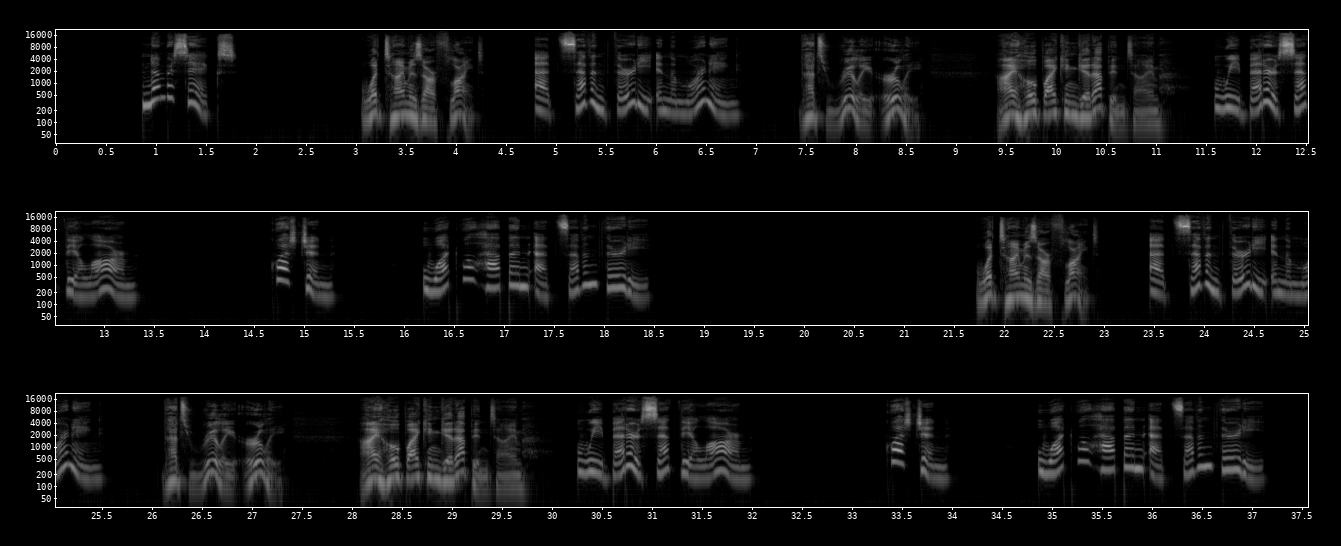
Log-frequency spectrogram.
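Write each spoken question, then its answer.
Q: What will happen at 7:30?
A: Their flight will leave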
